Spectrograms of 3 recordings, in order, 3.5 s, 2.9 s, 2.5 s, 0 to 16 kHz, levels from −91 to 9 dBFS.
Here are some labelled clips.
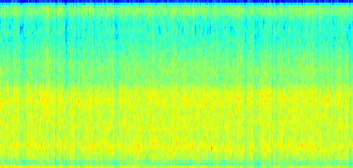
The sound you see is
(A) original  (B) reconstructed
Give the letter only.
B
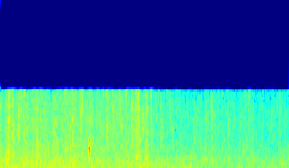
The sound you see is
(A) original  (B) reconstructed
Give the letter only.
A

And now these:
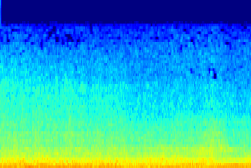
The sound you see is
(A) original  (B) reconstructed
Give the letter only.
A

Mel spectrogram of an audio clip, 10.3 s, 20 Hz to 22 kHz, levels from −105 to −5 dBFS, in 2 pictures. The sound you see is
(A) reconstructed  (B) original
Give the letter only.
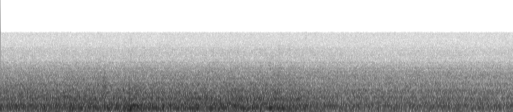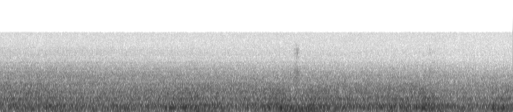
A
